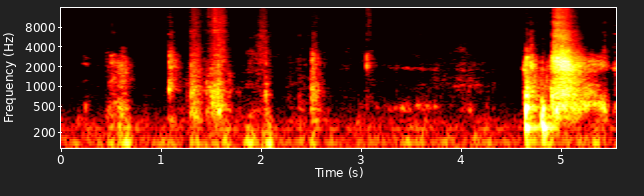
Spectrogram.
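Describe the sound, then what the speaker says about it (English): One sharp, loud sneeze bursts out near the end, preceded by scattered soft rustles and quiet handling noises in an otherwise hushed room. "I'm so sorry I keep sneezing."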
